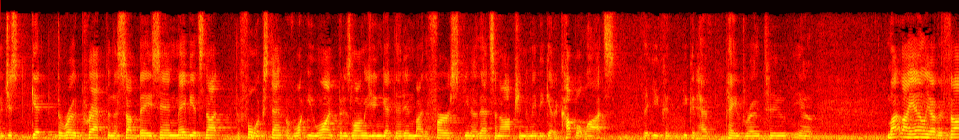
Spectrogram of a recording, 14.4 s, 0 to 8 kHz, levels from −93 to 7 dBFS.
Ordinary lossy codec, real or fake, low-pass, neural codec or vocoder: MP3, 48 kbps; real; 7.2 kHz; none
